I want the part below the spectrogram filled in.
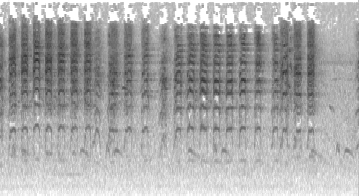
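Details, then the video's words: Wild maritaca parrots calling in nature: a loud, steady series of harsh, nasal squawks repeated about four times a second for several seconds, with a faint hiss of background birds. "O CANTO DA MARITACA NA NATUREZA"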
